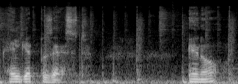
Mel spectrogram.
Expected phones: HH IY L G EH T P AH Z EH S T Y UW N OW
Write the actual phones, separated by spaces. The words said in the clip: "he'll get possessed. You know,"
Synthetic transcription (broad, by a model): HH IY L G EH T P AH Z EH S T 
